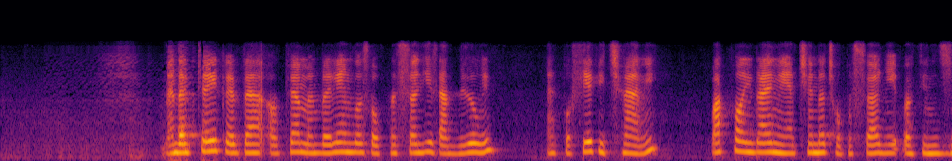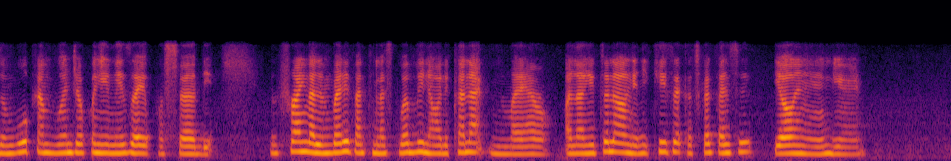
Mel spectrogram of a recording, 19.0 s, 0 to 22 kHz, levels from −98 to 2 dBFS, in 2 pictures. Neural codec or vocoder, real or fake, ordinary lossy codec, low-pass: codec, 16 kHz, 0.5 kbps, FunCodec, trained on Chinese and English, 25 frames a second; fake; Opus, 16 kbps; 7.2 kHz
